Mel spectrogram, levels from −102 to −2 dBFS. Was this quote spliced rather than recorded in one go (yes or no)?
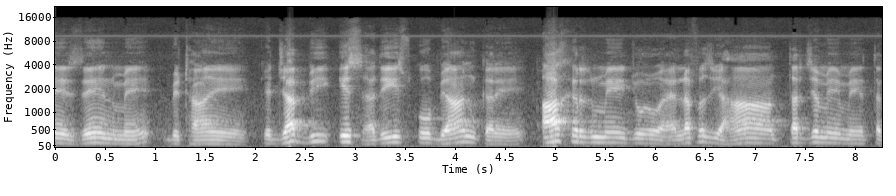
yes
